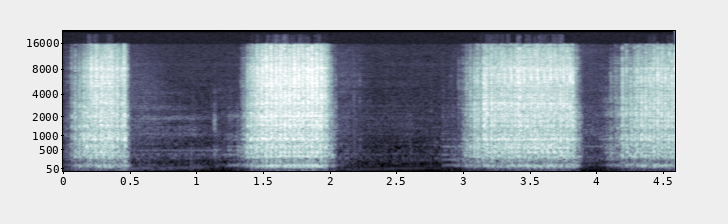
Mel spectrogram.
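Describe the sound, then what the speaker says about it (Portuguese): A sewing machine runs a straight seam along a strip of lace in bursts, stitching for about half a second to a second at a time with short quiet pauses between runs, close and fairly loud with no talking. "vou passar uma costura reta de ponta a ponta aqui"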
